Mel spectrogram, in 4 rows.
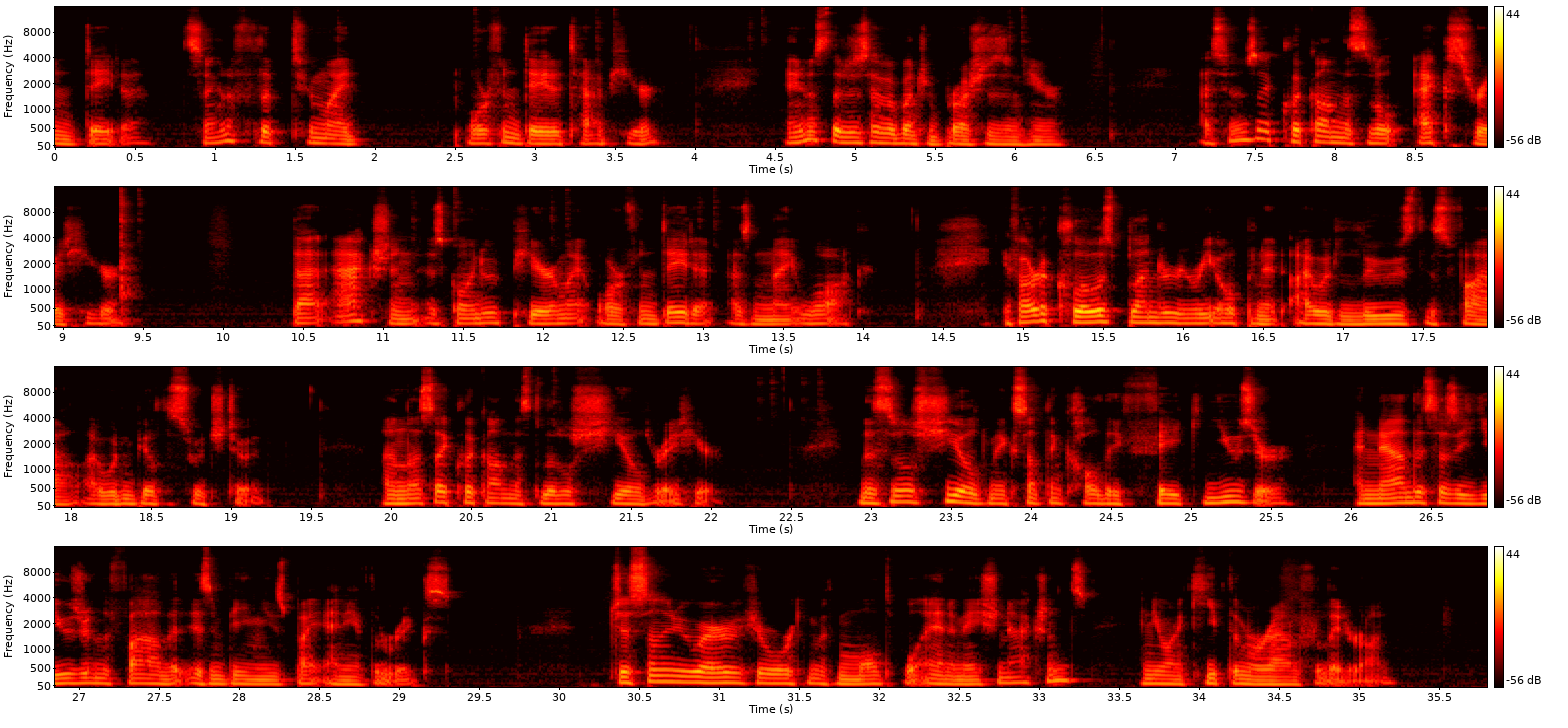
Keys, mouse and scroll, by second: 4.1 click, 5.7 click, 9.1 click, 11.8 click, 12.7 click, 20.6 click, 22.0 click, 22.3 click, 35.1-35.8 scroll up 3.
